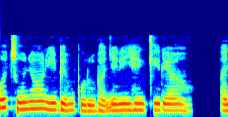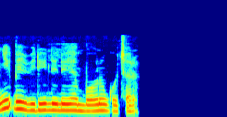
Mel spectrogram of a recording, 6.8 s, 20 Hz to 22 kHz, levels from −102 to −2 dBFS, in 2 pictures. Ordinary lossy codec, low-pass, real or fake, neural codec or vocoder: MP3, 64 kbps; 7.2 kHz; real; none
